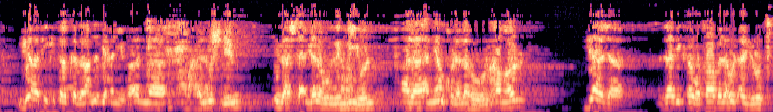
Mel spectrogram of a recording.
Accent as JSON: {"language": "Arabic", "country": "Syria", "said": "كلنا نحن سوريين"}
